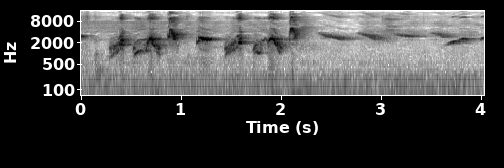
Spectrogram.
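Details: Calls of a female white-rumped shama, used to raise a male's mating urge: a run of sharp, varied chirps and slurred whistles, then softer drawn-out whistled notes, with no background noise.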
